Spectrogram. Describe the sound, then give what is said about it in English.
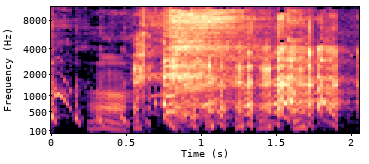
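Several dogs bark in quick, overlapping bursts, with a high yelp at the start and a busy, fairly loud flurry of barking throughout. “Wait, you got dogs barking.”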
